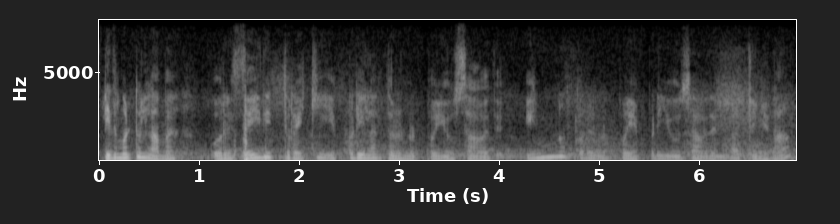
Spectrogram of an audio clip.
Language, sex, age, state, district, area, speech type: Tamil, male, 18-30, Tamil Nadu, Perambalur, urban, spontaneous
